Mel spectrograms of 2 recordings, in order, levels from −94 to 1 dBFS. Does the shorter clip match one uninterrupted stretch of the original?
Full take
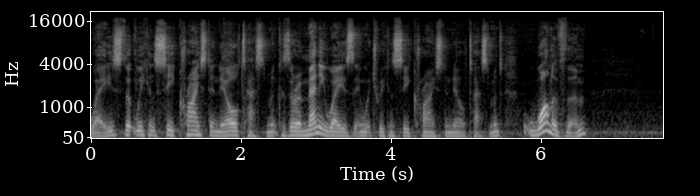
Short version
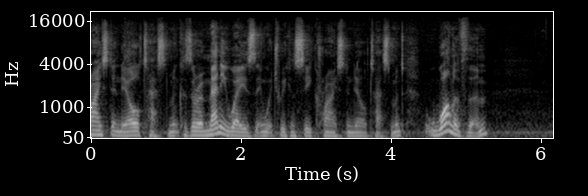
yes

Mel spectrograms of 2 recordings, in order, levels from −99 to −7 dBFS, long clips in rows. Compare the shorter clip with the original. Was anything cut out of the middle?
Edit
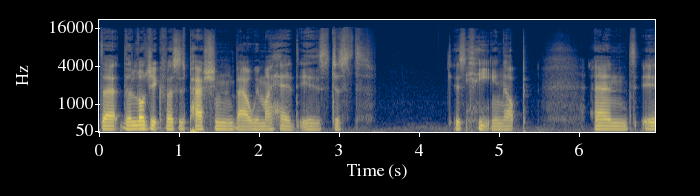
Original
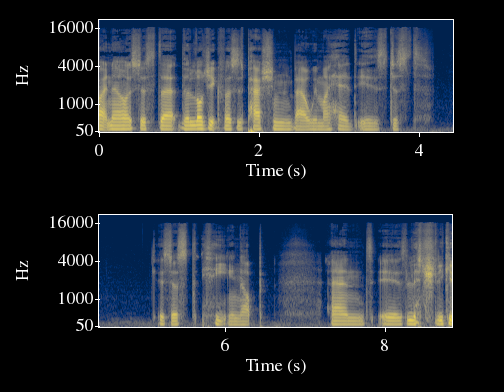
yes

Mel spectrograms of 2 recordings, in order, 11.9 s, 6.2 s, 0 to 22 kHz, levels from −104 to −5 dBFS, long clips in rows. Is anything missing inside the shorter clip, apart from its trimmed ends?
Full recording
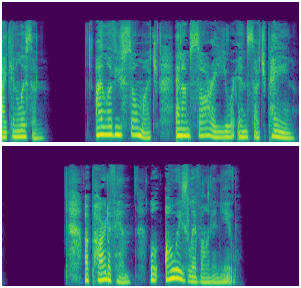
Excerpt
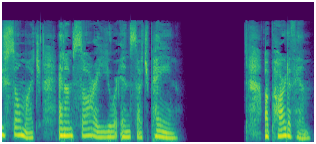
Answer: no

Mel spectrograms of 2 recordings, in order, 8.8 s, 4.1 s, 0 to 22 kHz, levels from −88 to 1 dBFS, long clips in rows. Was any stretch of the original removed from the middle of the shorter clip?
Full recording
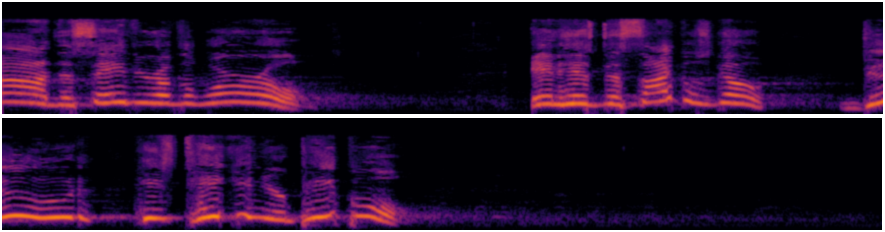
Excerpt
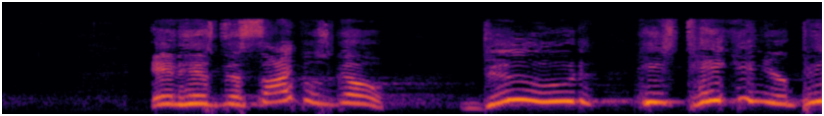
no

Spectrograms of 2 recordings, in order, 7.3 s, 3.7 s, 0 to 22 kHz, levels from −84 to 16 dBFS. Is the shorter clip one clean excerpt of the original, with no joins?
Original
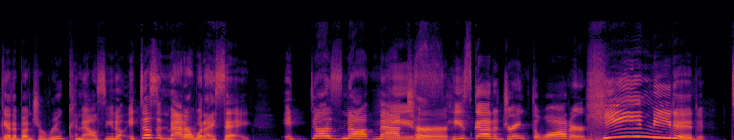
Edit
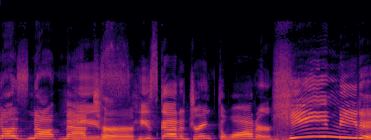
yes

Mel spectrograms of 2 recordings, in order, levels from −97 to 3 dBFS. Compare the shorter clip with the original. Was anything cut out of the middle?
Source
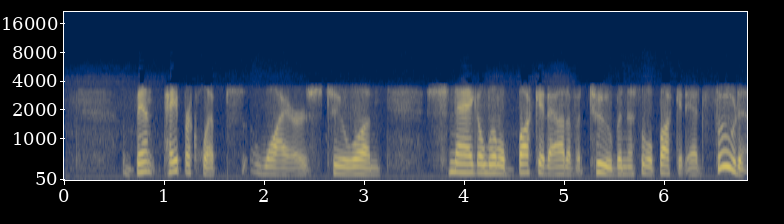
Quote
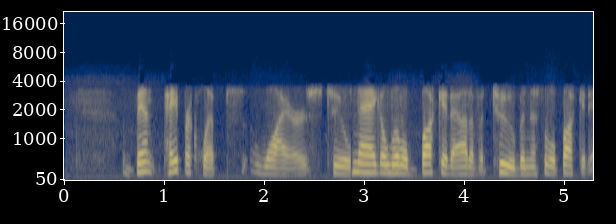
yes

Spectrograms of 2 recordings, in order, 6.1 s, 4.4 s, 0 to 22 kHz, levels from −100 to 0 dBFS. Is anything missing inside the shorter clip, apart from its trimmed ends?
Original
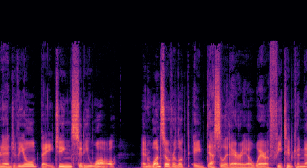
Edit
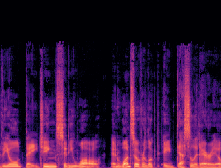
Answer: yes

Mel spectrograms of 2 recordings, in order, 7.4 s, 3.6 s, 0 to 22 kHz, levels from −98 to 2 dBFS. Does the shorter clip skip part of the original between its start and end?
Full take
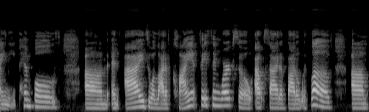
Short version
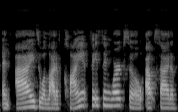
no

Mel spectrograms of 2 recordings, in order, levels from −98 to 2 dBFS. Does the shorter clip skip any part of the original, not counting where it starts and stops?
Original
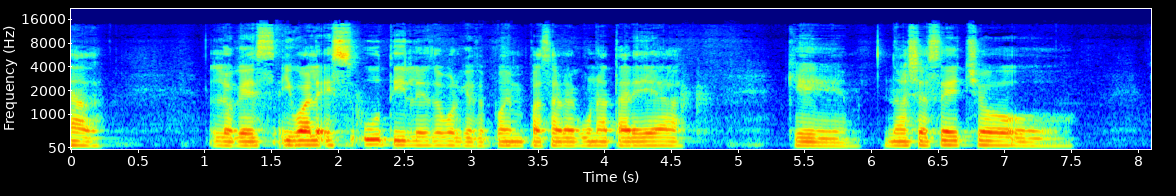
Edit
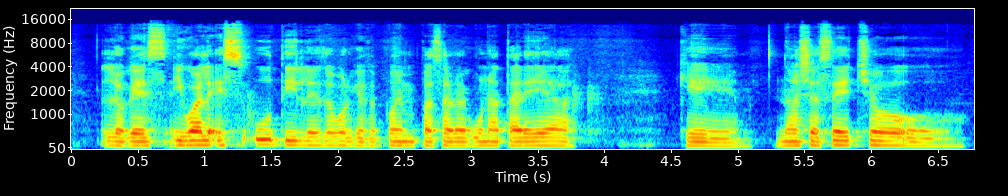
no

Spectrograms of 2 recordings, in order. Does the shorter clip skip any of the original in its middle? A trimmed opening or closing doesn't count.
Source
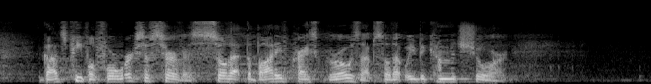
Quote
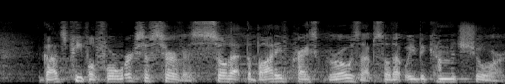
no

